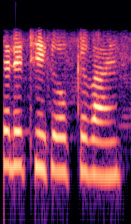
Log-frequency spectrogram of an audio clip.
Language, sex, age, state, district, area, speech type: Hindi, female, 30-45, Uttar Pradesh, Mau, rural, conversation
